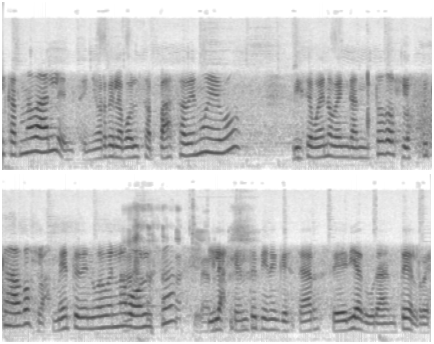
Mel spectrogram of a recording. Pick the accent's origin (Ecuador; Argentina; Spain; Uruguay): Argentina; Salta; De Salta Capital, sí.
